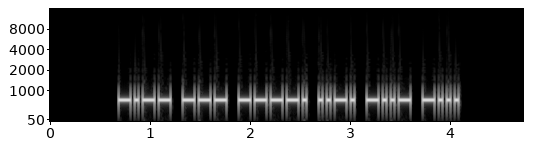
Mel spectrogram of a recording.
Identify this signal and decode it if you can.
Morse code, heard as a keyed tone, about 31 wpm, 700 Hz. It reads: YO9FXB
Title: DXCC-100 Call Signs - 6 Characters - Repeated 3x - 30wpm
